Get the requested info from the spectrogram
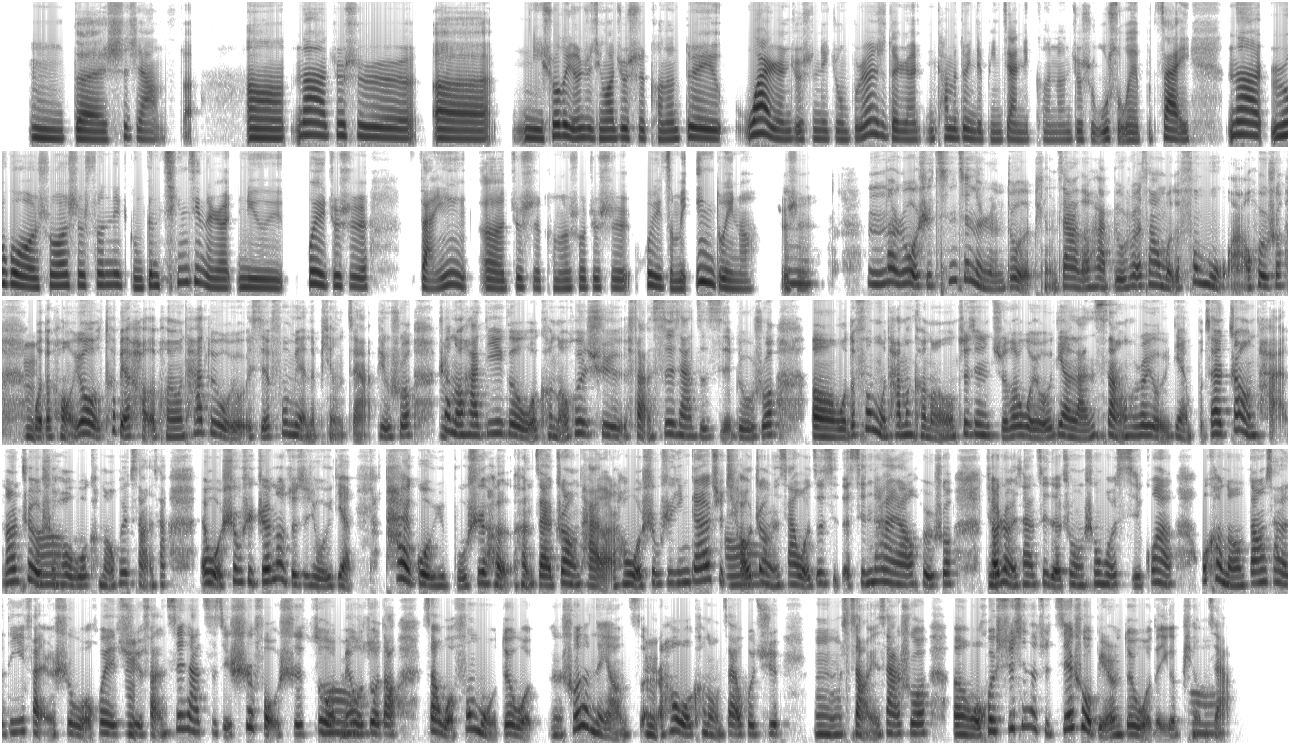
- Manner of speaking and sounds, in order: none
- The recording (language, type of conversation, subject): Chinese, podcast, 你会如何应对别人对你变化的评价？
